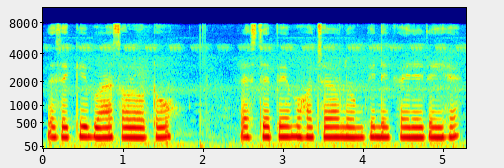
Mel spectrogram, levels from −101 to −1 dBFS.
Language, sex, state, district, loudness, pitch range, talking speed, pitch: Hindi, female, Assam, Sonitpur, -13 LUFS, 195-205 Hz, 170 wpm, 200 Hz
